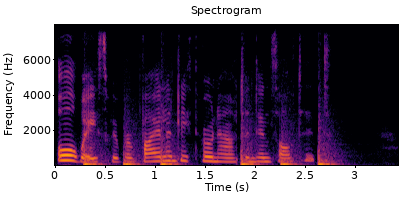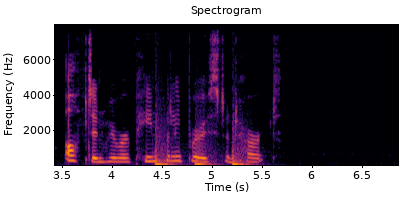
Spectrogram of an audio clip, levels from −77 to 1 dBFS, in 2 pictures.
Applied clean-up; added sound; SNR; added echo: none; Knock; 2 dB; none.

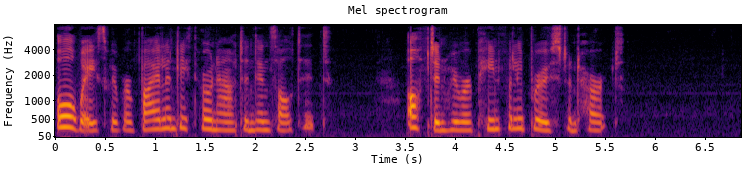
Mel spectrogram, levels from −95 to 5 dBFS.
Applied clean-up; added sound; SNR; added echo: none; none; none; none.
